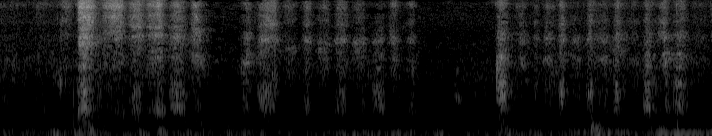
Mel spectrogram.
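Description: Near silence: faint rustling and soft ticks scattered through, with a few slightly louder rubs about a second in and again about five seconds in.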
